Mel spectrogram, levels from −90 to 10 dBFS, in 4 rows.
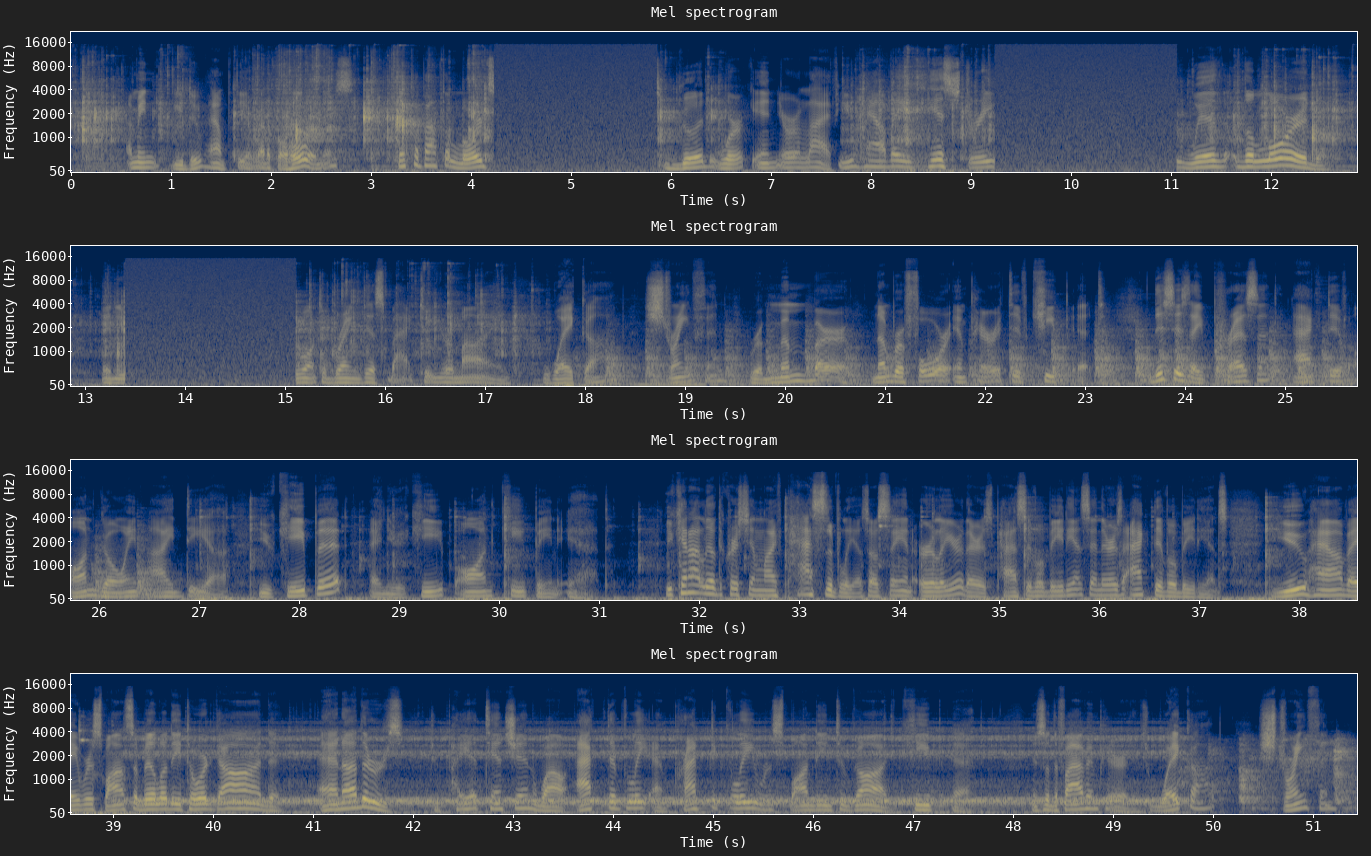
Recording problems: machinery noise; loud; throughout; 6 dB below the speech
audio cutting out; at 4 s for 1.5 s, at 9 s for 2 s and at 13 s for 1.5 s

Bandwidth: 15 kHz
